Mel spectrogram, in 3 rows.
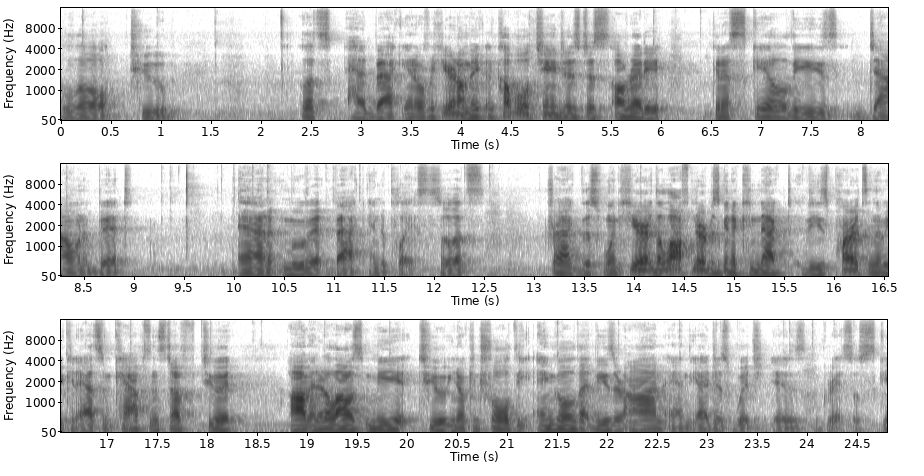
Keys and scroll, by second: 6.5 t, 9.9 1, 11.3 e, 17.0 1, 18.1 1, 18.5 e, 22.4 t, 23.2 super+z, 24.0 t.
